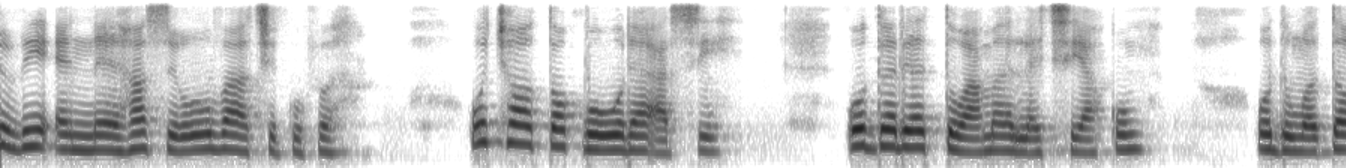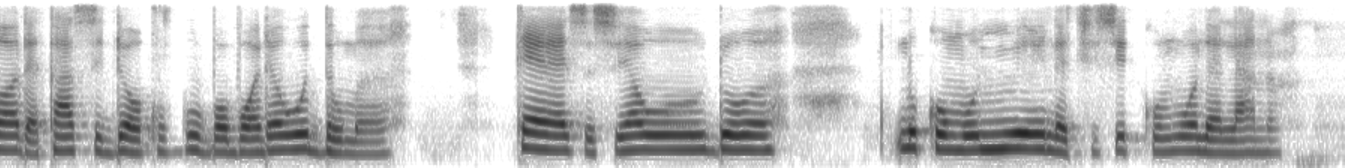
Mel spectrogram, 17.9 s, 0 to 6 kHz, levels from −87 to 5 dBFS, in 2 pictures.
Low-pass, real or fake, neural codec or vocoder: 5.4 kHz; fake; codec, 16 kHz, 0.8 kbps, ZipCodec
